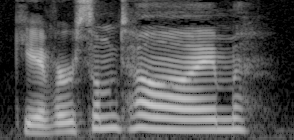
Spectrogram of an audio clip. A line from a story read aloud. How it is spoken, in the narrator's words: Zack murmured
